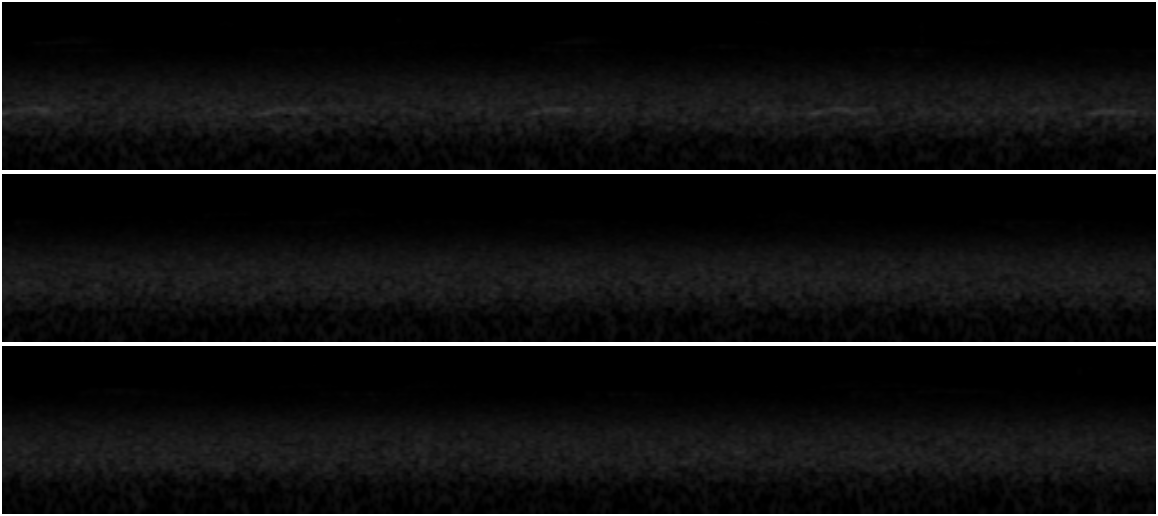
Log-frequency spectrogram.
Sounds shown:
Band-tailed Pigeon call, Olive-sided Flycatcher call, Western Wood-Pewee song, Olive-sided Flycatcher song

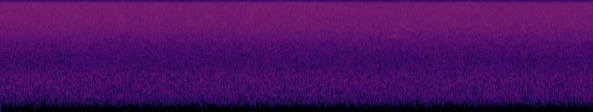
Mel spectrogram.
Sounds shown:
insect buzz

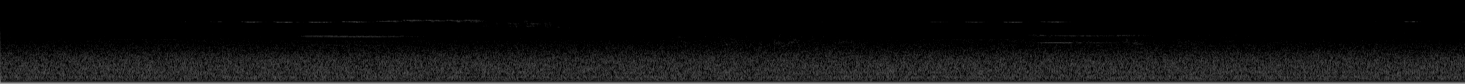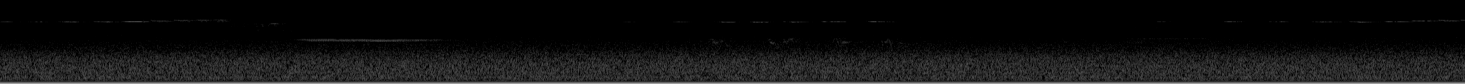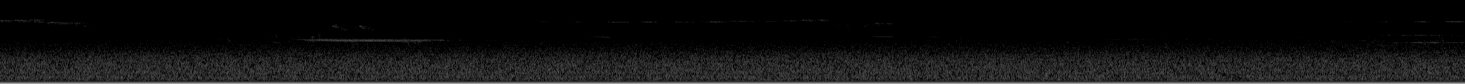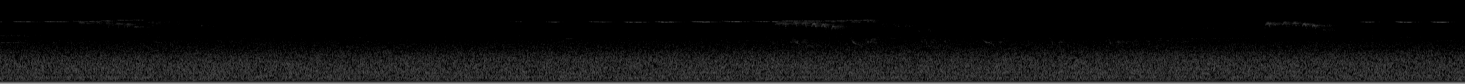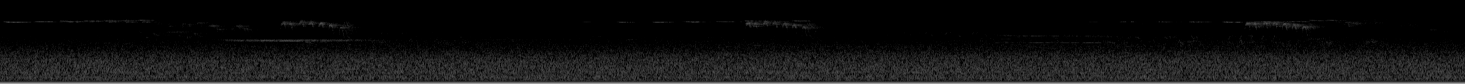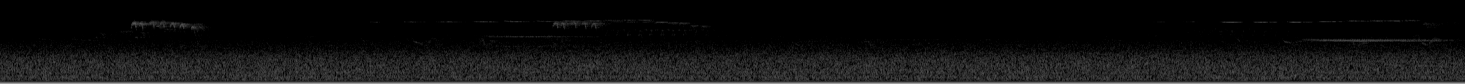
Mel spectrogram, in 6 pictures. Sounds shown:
Golden-crowned Kinglet song, Chestnut-backed Chickadee call, American Robin song, Varied Thrush song, warbler song, Dark-eyed Junco song, Golden-crowned Kinglet call, Western Tanager song, unidentified sound, Hermit Thrush song

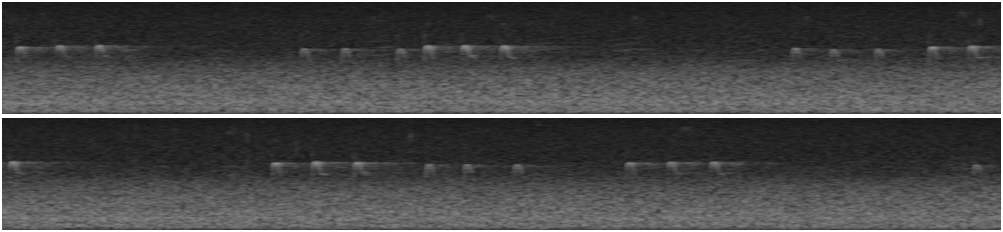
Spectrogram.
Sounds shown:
unidentified bird chip note, Olive-sided Flycatcher call, Red-breasted Nuthatch song

